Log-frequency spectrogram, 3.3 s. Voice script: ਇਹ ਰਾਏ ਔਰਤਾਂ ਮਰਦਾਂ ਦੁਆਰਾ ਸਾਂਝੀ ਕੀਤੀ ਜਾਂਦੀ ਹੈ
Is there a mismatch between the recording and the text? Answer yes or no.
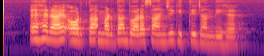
no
